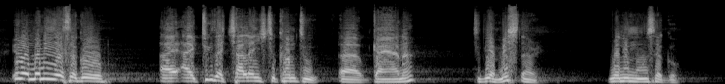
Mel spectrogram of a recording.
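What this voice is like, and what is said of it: Ghanaian accent. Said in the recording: “from my accent and all of that, accent, ... Is he Nigeria? No, it's Ghana. I'm from Ghana.”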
